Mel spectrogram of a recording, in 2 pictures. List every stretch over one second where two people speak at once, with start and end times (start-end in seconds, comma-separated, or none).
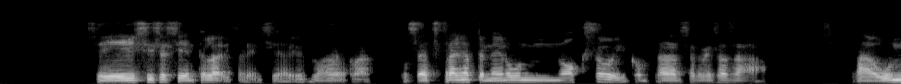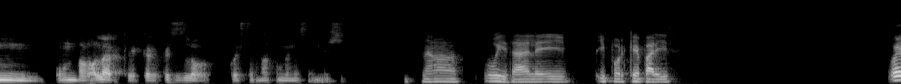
none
